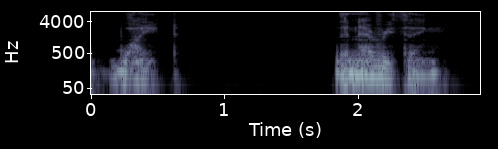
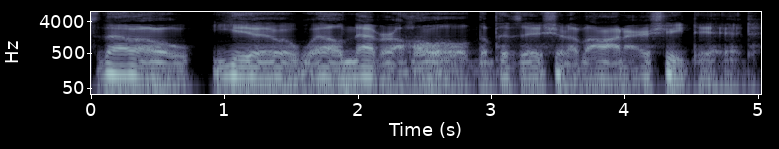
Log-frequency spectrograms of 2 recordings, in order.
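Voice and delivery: louder, jittering machine voice; jittery voice; 4 dB louder than usual. Acted. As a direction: announce it like a broken creepy box. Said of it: "the jittery voice screeched".

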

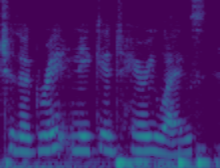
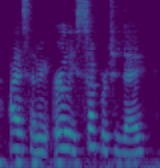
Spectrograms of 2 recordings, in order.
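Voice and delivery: usual speaking voice

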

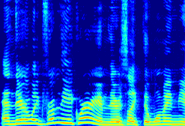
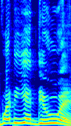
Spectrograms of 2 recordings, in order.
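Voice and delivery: high-pitched Boston accent imitation; Hoover; 8 semitones higher than usual. Co-host chiming in with the seal's Boston-accented phrase. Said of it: "had a thick Boston accent".

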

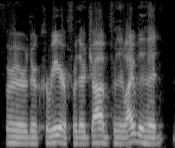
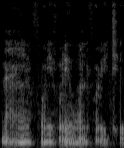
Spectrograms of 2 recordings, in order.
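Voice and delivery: counting under breath; 19 dB quieter than usual. Real, not acted. Counting episodes quietly to himself.

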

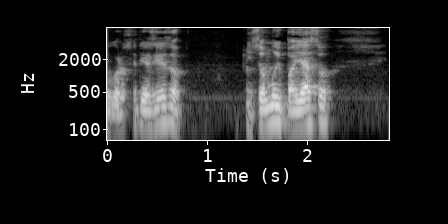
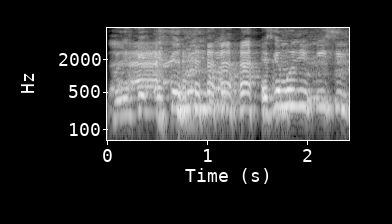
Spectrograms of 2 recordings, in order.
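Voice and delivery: riendo; 6 semitones higher, 4 dB louder than usual. Real, not acted. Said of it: "presume riendo".

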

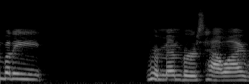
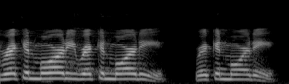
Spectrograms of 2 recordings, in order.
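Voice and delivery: loud; 3 semitones higher, 8 dB louder than usual. Real, not acted. Shouting name for internet.

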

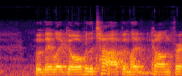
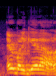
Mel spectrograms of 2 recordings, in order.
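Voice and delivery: raised, louder imitated order; mock police command; 8 semitones higher, 5 dB louder, much faster than usual. Fan imitating Jim Gordon clearing out the police, loud mock command. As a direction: call it out like clearing a room.

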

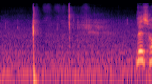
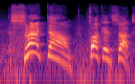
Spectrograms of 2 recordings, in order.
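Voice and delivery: mocking rant; 6 semitones higher, 3 dB louder, slower than usual. Real, not acted. Ranting list of promotions.

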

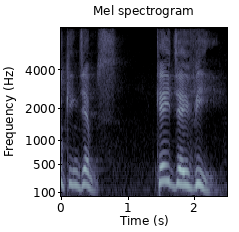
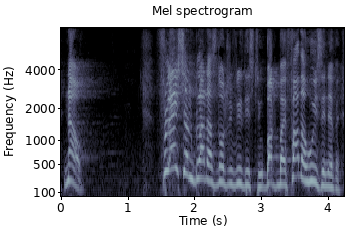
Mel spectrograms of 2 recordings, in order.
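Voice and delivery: normal talking voice

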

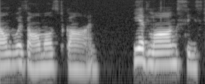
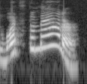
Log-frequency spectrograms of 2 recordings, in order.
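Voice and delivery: holler; 13 semitones higher than usual. Acted. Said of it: "I hollered and asked Rainey".

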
